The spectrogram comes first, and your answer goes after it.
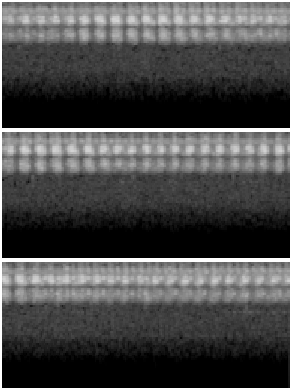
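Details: Summer chorus of cicadas, an intense sizzling buzz beating in fast regular pulses, roughly two and a half per second, sustained without pause or other sounds.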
